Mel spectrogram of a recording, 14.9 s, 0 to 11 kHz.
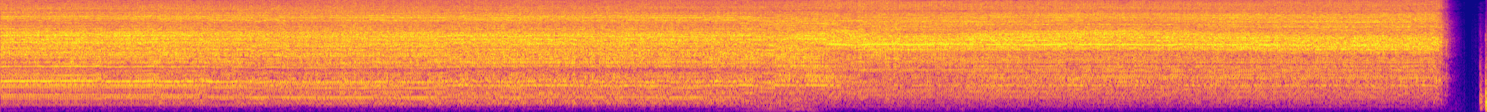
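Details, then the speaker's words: Makita DHR202 18V cordless hammer drill under repair, motor test with armature refitted and brushes checked: high, steady motor whine with a raspy, uneven edge; the reverse switch was placed incorrectly, so the motor runs rough. "Okay, sounds bad. I see that I have placed the reaction button incorrectly."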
